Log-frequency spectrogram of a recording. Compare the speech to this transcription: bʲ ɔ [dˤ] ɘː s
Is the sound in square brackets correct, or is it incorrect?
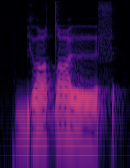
correct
